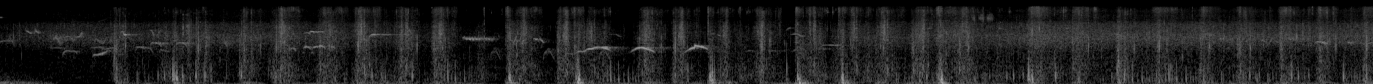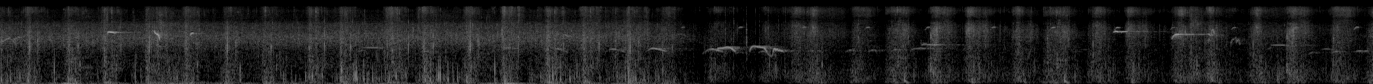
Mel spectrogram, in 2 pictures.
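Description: Footsteps rustle through tall grass and undergrowth.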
